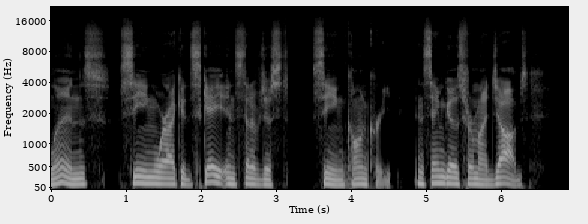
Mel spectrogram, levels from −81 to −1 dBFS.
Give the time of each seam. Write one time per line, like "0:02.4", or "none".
none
